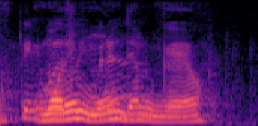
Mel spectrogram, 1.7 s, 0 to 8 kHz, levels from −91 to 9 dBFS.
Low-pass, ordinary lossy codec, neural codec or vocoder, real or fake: none; none; none; real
